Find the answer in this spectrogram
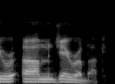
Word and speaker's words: Roebuck: Did I pronounce that right, Roebuck? Yeah, you got it right, Roebuck.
